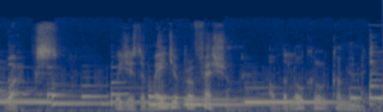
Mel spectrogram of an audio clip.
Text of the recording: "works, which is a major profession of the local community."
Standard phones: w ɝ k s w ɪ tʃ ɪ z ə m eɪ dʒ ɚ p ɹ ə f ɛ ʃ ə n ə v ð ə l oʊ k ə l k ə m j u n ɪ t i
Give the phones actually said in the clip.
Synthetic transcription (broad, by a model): w ɝ k s w ɪ tʃ ɪ z ə m eɪ dʒ ɚ p ɹ ə f ɛ ʃ ə n ə v ð ə l oʊ k ə l k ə m j u n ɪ t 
